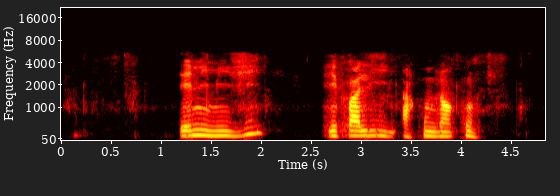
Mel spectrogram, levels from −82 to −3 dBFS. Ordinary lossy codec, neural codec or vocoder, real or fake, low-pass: AAC, 24 kbps; vocoder, 24 kHz, 100 mel bands, Vocos; fake; 5.4 kHz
